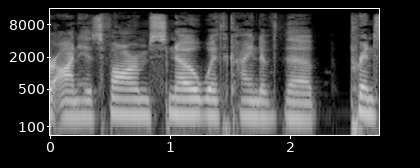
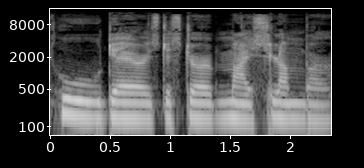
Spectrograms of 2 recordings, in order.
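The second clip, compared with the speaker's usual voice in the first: slow, low booming cave voice; Cave of Wonders voice; 4 semitones lower, slower than usual. Retold or imitated. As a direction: rumble it like the giant cave. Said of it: "it was Jafar... the cave".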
